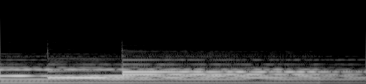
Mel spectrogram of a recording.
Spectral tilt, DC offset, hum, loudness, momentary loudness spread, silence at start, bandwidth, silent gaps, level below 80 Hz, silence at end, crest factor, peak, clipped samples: -13 dB/octave; under 0.1%; none; -20 LUFS; 6 LU; 0 s; 2 kHz; none; -40 dBFS; 0 s; 12 dB; -8 dBFS; under 0.1%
